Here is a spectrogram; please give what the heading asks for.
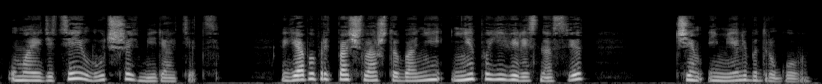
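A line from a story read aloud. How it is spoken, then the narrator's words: Calm female voice. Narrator (Russian): спокойно сказала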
